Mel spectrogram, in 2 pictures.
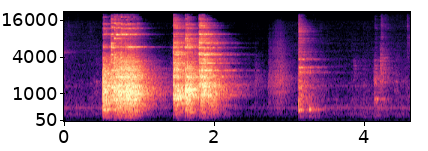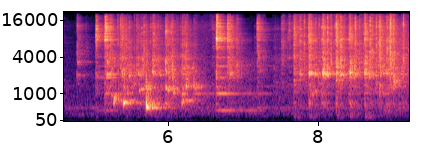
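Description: Four eggs are beaten in a bowl, with a few loud clinks of utensil on the bowl, then a quicker run of scraping, tapping whisking close by.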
